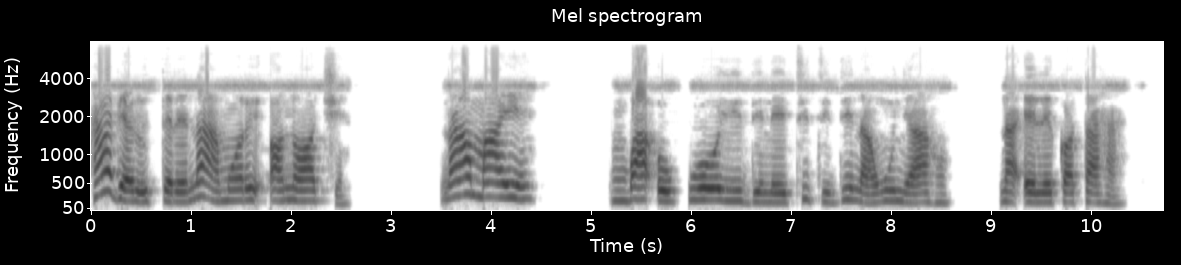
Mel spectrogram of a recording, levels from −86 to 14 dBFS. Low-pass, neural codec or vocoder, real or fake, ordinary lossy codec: 7.2 kHz; none; real; none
